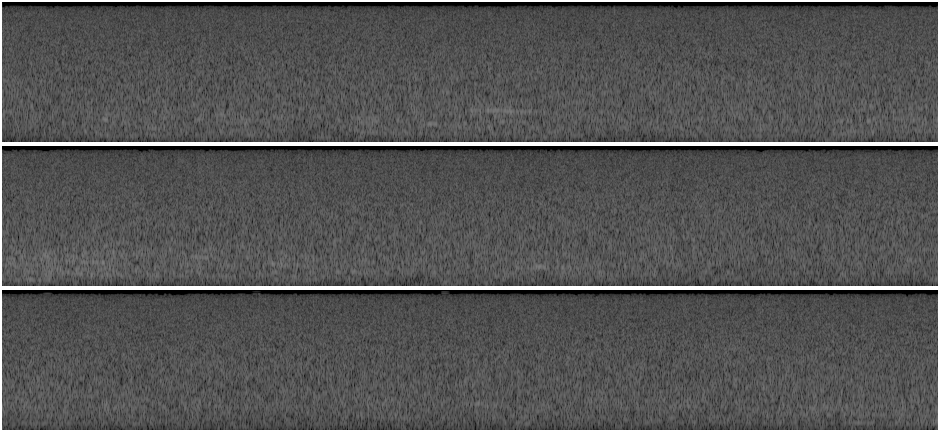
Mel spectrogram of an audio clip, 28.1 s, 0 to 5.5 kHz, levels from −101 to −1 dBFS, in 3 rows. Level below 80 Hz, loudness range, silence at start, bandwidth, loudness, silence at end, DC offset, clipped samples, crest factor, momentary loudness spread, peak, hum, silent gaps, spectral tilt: -74 dBFS; 1 LU; 0 s; 5.4 kHz; -51 LUFS; 0 s; under 0.1%; under 0.1%; 16 dB; 1 LU; -36 dBFS; none; none; -1 dB/octave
